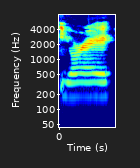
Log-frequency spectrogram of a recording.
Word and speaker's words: Iyore: Yeah, and it's Iyore.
